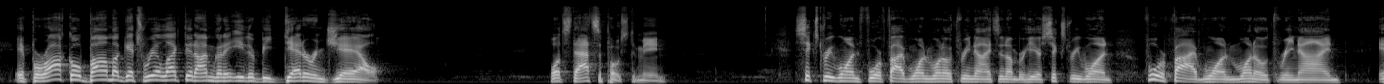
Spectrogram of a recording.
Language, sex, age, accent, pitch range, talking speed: English, male, 30-49, American, 110-155 Hz, 110 wpm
